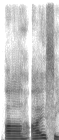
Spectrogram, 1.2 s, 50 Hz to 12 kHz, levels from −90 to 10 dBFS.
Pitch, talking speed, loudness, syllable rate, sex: 215 Hz, 150 wpm, -15 LUFS, 3.0 syllables/s, female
